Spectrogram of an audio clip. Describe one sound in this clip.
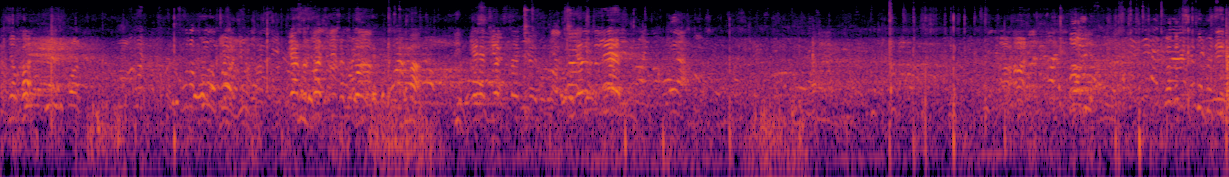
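Young men shout to each other across an open-air pitch.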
